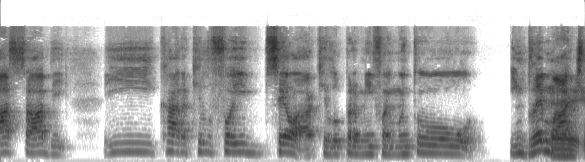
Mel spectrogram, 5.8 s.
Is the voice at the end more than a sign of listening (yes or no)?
yes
